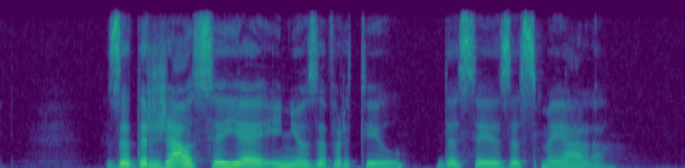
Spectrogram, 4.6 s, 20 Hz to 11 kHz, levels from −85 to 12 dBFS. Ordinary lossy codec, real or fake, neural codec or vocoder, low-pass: none; real; none; 9.9 kHz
